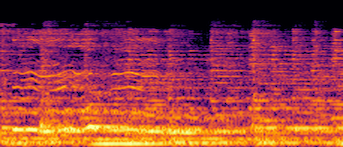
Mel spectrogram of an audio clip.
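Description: A woman singing a classical Arabic song live over an Arab music ensemble with oud, her voice moving in ornamented, wavering lines above a steady bass accompaniment.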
